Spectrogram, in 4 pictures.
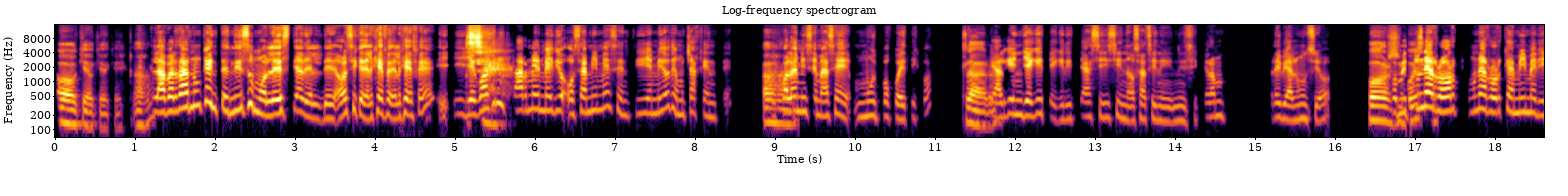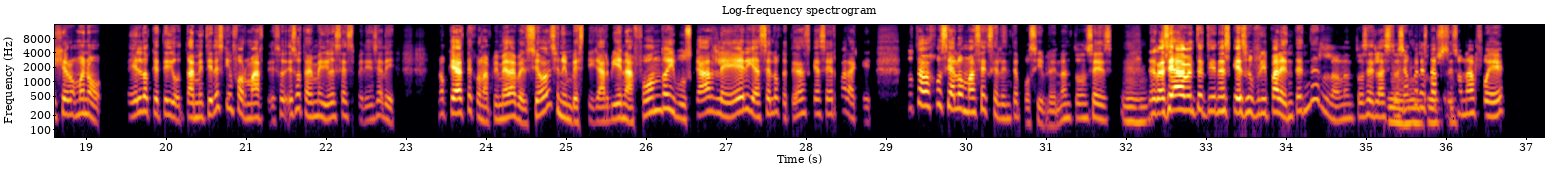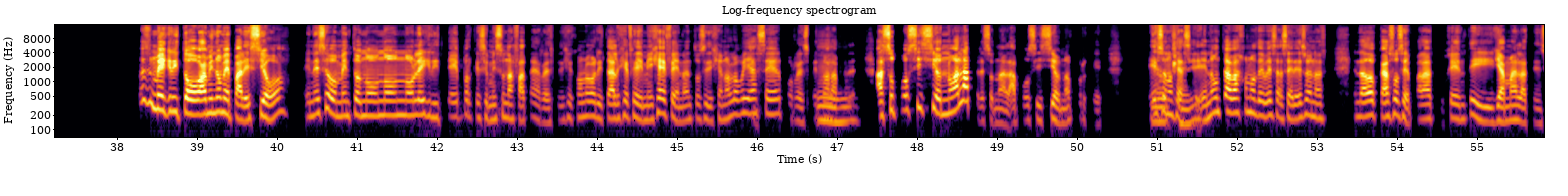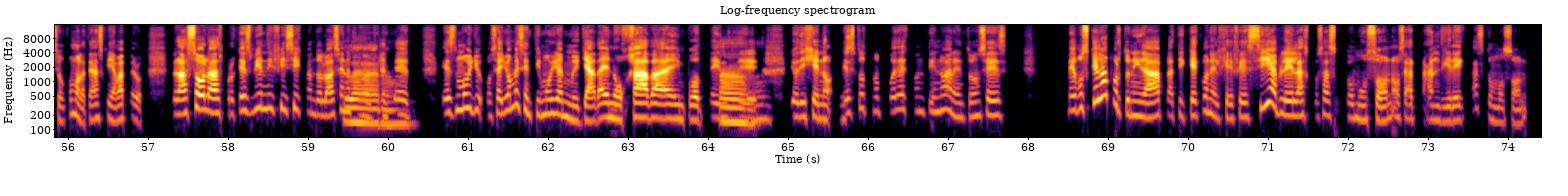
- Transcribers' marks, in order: disgusted: "pues, me gritó, a mí … falta de resp"; other noise; "humillada" said as "ahumillada"
- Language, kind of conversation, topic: Spanish, podcast, ¿Cómo priorizar metas cuando todo parece urgente?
